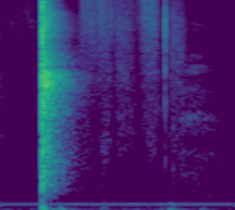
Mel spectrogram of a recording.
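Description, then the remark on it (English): A single sharp hand clap rings out, loud and crisp, its bright smack trailing off into a soft decay over a steady low hum, followed by a faint second tap. “You just gotta clap.”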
